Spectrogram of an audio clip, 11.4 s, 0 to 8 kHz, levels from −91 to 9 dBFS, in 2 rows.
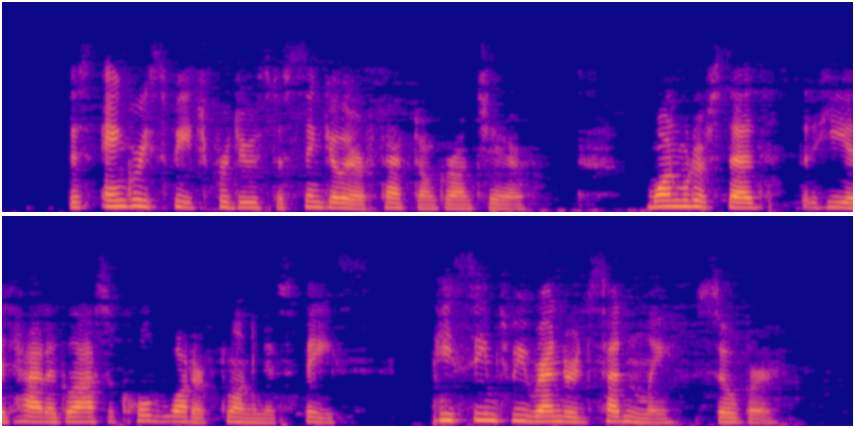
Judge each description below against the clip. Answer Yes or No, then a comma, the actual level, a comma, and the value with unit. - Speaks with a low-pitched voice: No, high, 190 Hz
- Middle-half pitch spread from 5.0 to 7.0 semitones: No, average, 3.7 semitones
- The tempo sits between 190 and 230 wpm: No, average, 175 wpm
